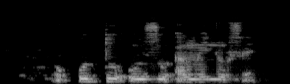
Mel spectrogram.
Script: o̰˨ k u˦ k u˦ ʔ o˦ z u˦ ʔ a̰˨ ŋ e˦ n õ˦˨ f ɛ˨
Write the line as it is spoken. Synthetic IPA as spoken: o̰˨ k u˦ t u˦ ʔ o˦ z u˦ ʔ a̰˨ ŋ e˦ n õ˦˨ f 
